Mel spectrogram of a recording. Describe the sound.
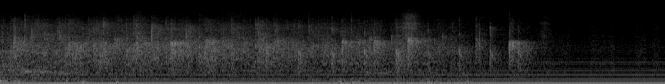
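An audience applauding during a church service: steady, continuous clapping that stays fairly quiet throughout, with a low hum underneath.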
